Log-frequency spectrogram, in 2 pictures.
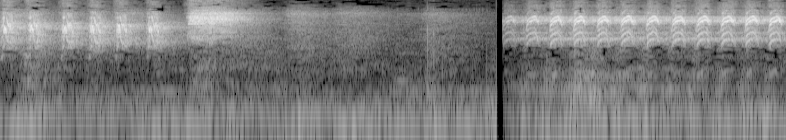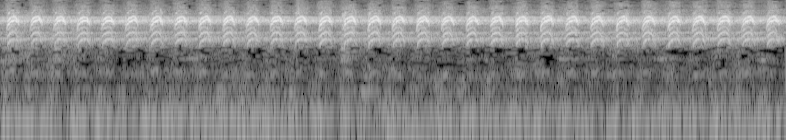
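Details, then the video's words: Greater green leafbird singing long rapid 'tembakan panjang' shots with kingfisher-style fill-ins: a short burst of high notes, a near-silent pause, then a sustained fast run of sharp repeated chips from about two and a half seconds on. "cucak ijo tembakan panjang"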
